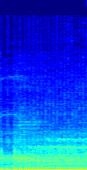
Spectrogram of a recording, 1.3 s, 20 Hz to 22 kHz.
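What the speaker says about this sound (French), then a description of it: "on a un petit son de monocylindre tout à fait feutré, tout à fait doux" A Yamaha XSR 125 single-cylinder motorcycle idles steadily right after starting, a soft, muted, even thump repeating rapidly and close by, with no talking.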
